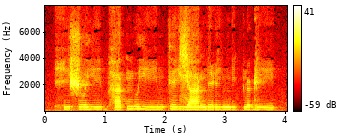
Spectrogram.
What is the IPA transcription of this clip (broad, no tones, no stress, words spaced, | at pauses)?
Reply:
hiʃʊ jiːbhak mujiːm kei̯ʑa ŋiɽiŋik ɳʊɖi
